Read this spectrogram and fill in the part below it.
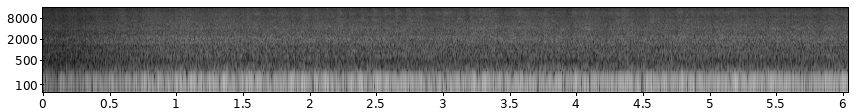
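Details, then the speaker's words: V8 running FiTech EFI with the distributor locked out and the FiTech computer now controlling ignition timing; deep steady idle burble with a smooth even beat, timing advance bouncing around at idle as it should; healthy idle. "there's our Advance doing his job it should bounce around while it's at idle how cool is that"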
